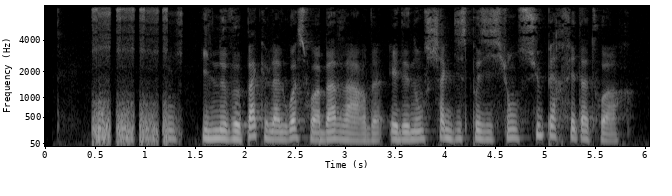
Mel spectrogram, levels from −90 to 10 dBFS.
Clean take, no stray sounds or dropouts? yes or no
no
